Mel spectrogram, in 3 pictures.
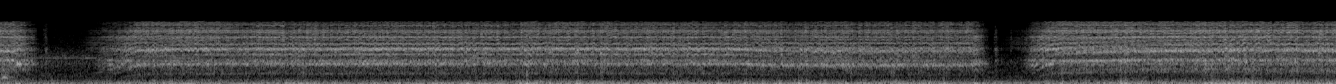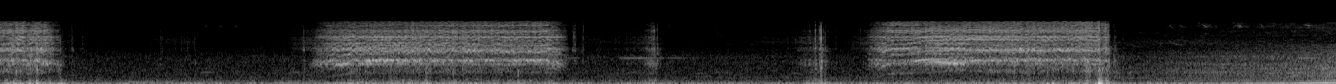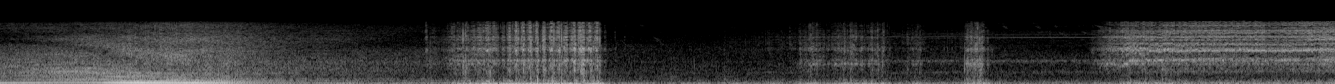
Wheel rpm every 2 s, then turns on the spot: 70, 130, 130, 130, 100, 130, 140, 10, 100, 60, 10, 140, 30, 0, 20, 20, 10, 30, 30, 150.
18-20 28-30 34-36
